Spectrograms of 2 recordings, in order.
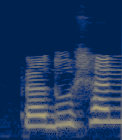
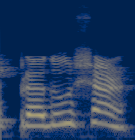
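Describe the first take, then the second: First: प्रदूषण ending in plain न; wrong dental N. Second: प्रदूषण ending in curled-tongue ण; correct retroflex ण. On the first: Teacher showing learners the mistake, dental-N प्रदूषण. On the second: Teacher correcting learners, retroflex प्रदूषण. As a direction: curl back for ण in प्रदूषण. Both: Shown as a demonstration. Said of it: "नहीं".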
